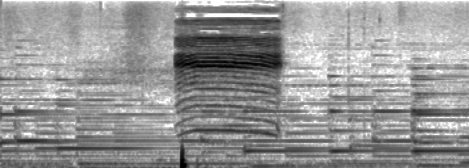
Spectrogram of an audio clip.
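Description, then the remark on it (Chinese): A single wavering sheep-like bleat, given as the call of an antelope with pointed horns, lasting about a second, starting with a sharp knock, heard over a steady low humming background. “有一只有尖，只有尖尖的角，小小的耳朵的动物，会觉得它是梅花鹿，其实不是，它是尖尖的角的羚羊，咩咩。”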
